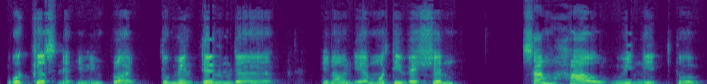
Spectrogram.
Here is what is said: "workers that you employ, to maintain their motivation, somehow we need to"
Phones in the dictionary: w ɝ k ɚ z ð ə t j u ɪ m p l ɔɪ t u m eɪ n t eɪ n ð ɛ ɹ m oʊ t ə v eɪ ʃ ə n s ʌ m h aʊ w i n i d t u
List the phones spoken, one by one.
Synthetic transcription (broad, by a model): w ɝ k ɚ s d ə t j u ɪ m p l ɔɪ t u m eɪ n t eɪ n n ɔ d m oʊ t ə v eɪ ʃ ə n s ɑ m h aʊ w i n i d t u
